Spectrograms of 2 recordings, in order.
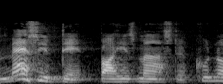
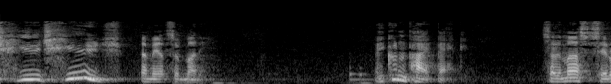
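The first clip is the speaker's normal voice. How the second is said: ordinary talk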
